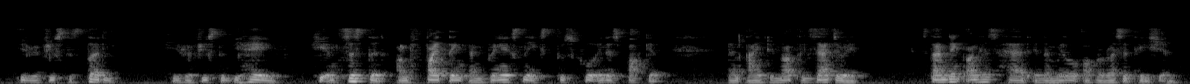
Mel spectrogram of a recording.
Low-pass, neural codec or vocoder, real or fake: 5.4 kHz; none; real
